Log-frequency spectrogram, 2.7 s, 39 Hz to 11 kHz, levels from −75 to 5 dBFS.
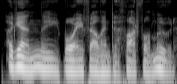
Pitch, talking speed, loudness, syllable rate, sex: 100 Hz, 180 wpm, -18 LUFS, 4.4 syllables/s, male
